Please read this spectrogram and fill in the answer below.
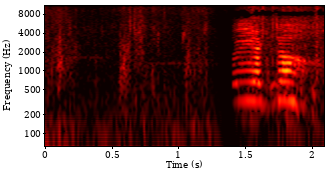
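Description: Footsteps on a paved road, then, after a short cut, a voice saying something loudly in the last half-second.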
